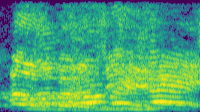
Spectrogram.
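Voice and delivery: loud shouted reply; crowd shout. Real, not acted. Crowd answering the poem's cue, loud shout. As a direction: shout it back.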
